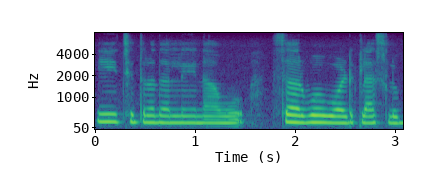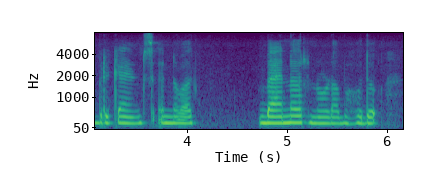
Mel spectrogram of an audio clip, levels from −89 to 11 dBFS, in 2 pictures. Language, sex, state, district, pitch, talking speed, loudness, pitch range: Kannada, female, Karnataka, Koppal, 205 Hz, 95 wpm, -15 LUFS, 195-215 Hz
